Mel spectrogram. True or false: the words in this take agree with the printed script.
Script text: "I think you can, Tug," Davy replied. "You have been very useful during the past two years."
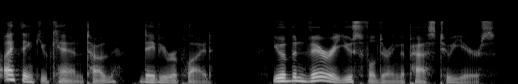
true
